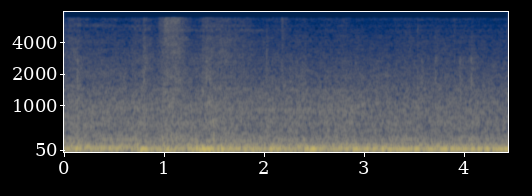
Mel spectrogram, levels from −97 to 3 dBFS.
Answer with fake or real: fake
